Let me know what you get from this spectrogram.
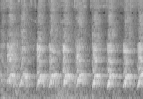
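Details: Female Mong Coc dog, brought down from the highlands to a lowland Vietnamese kennel, barking insistently to demand, not to threaten: evenly paced, rising-onset barks repeated about three times a second, with steady background noise.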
